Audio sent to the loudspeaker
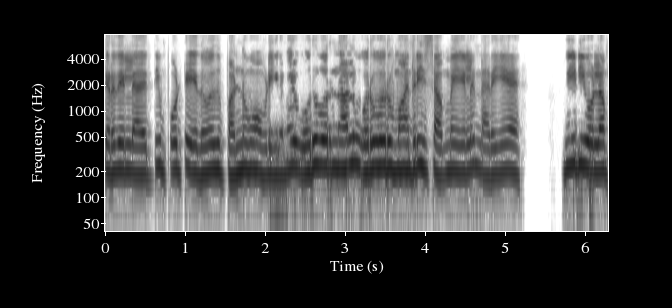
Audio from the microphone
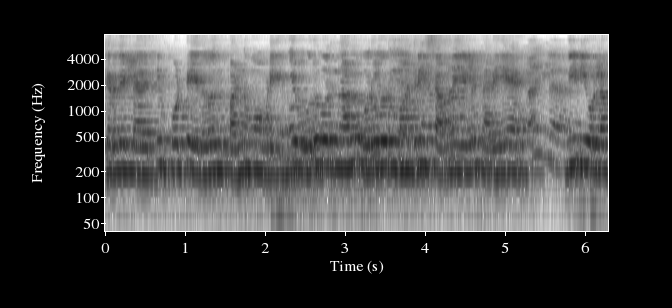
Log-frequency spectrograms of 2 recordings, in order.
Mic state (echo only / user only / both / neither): both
